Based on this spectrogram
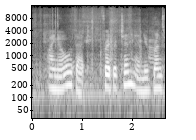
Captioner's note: speaking in french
